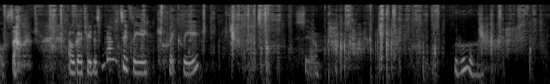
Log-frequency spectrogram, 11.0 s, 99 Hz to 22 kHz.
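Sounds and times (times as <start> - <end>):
glossy pages turning: 0.0 - 9.0, 9.6 - 11.0.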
